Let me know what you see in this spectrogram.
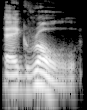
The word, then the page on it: egg roll: British English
